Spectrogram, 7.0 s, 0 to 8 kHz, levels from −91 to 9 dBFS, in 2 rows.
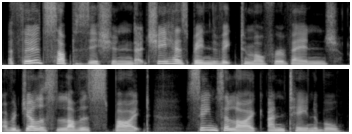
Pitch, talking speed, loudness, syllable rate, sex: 190 Hz, 145 wpm, -20 LUFS, 5.2 syllables/s, female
